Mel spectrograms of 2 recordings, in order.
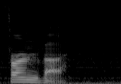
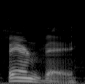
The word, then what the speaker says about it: Fernweh: e so that would be fern bay not fernva or fernweh you dumb so they have the the germans have this neat word fernvey okay and if you wanted to wanted it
